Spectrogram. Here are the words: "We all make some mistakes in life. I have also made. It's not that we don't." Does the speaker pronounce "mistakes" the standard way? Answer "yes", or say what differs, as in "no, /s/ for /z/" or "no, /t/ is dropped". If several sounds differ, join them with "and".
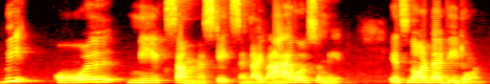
yes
